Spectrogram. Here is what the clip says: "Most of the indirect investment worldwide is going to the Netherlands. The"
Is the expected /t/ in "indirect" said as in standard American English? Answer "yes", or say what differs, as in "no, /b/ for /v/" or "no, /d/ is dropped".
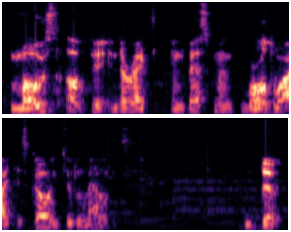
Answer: yes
